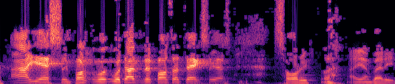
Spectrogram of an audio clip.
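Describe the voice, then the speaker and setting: Over noticeable background noise, a man with an Italian accent speaks at a moderate pace and a fairly high pitch, with ordinary pitch variation. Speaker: conference speaker. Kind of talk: conference Q&A. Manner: halting.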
